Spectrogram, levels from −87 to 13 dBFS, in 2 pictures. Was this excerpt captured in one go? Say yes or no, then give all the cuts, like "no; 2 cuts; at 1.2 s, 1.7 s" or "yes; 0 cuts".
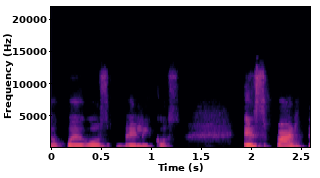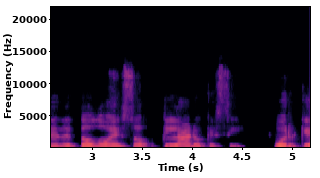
yes; 0 cuts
